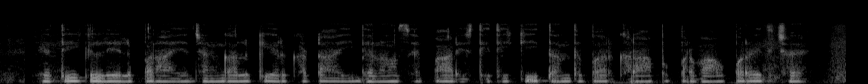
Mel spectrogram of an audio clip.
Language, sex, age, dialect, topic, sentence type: Maithili, male, 18-24, Bajjika, agriculture, statement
